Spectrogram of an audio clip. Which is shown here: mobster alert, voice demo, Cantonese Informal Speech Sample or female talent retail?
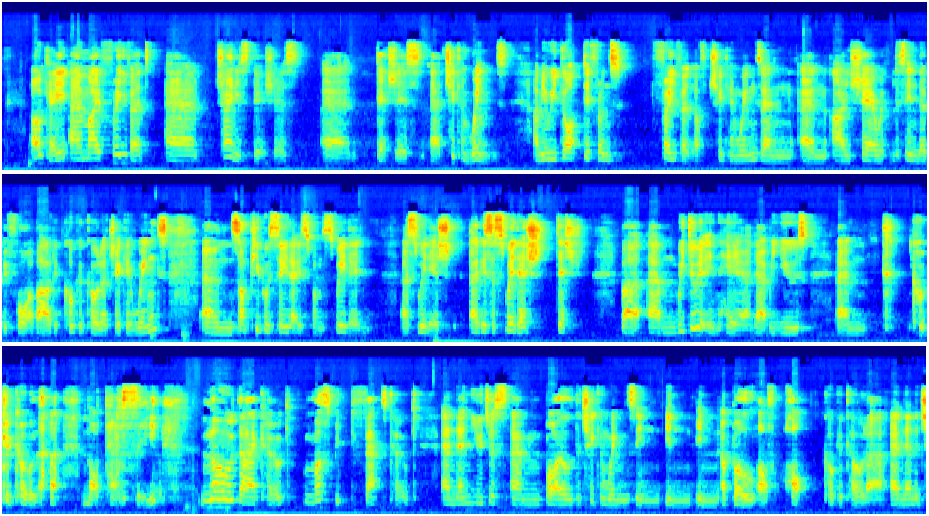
Cantonese Informal Speech Sample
